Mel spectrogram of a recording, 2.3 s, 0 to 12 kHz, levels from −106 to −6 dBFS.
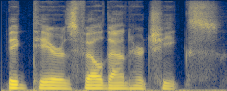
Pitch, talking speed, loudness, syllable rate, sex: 105 Hz, 160 wpm, -17 LUFS, 2.9 syllables/s, male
